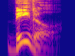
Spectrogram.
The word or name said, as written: bedel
